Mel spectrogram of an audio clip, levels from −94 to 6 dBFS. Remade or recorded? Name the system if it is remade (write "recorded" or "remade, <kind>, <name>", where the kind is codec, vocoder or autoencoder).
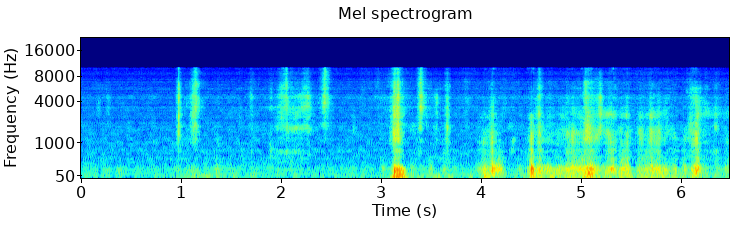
remade, vocoder, WaveNeXt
